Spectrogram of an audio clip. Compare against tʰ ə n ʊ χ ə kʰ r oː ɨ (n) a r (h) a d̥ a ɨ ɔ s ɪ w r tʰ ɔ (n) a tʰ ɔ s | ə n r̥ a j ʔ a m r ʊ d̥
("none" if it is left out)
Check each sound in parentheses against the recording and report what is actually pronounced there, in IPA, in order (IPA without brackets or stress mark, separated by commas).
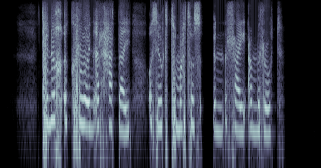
n, h, m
